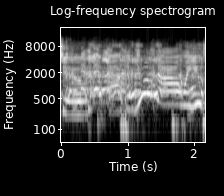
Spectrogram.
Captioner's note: all laugh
